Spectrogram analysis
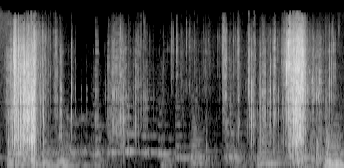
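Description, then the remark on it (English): Loud, wet crunching and snapping of a celery stalk being broken and crushed as foley for the bones of a hand being crushed by a mallet, with two sharp bursts at the start and near the end and crackling fibrous breaks in between. “To reveal what I'm using is just a stalk of celery.”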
